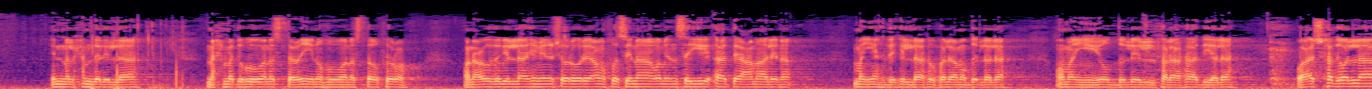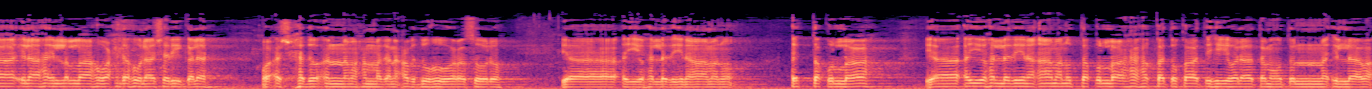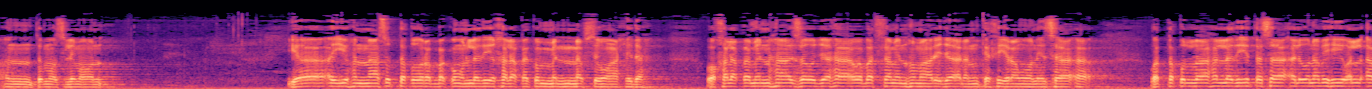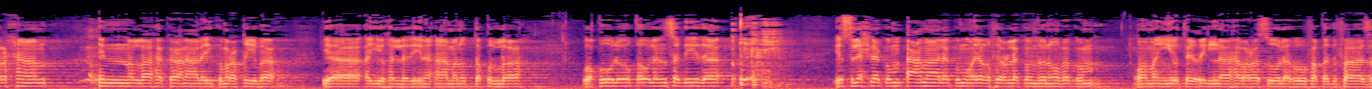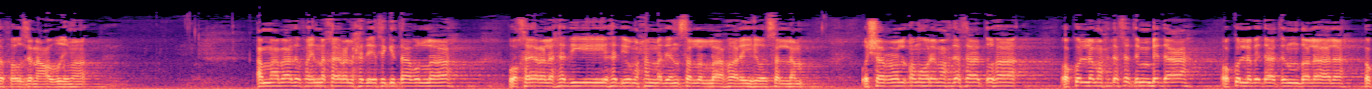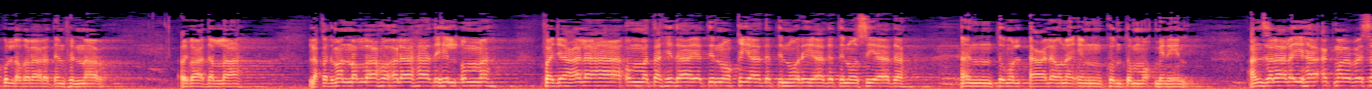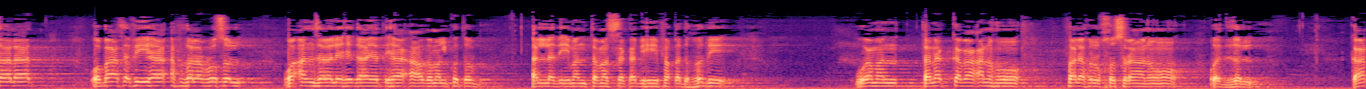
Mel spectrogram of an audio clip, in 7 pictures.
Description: نصيحة هامة لعامة الأمة - خطبة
